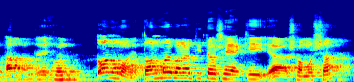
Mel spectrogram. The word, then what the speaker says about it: তন্ময়: এখানে কিন্তু ম দ্বিত্ব করেনি, এখানে ন এবং ম উভয়ের উচ্চারণ থাকার কারণে আমরা এখানে এটিকে যুক্ত বর্ণ ভেবে এটিকে ভেঙে দিয়েছি।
